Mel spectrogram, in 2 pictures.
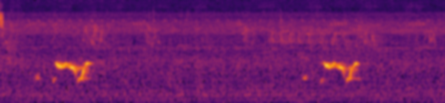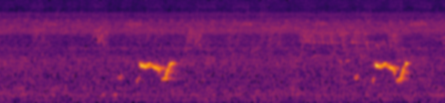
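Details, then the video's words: Black-winged Oriole (Oriolus nigripennis), African species, giving short, liquid whistled phrases that rise then fall, repeated about every three and a half seconds over a faint insect hum. "Black-winged Oriole (Oriolus nigripennis)"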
